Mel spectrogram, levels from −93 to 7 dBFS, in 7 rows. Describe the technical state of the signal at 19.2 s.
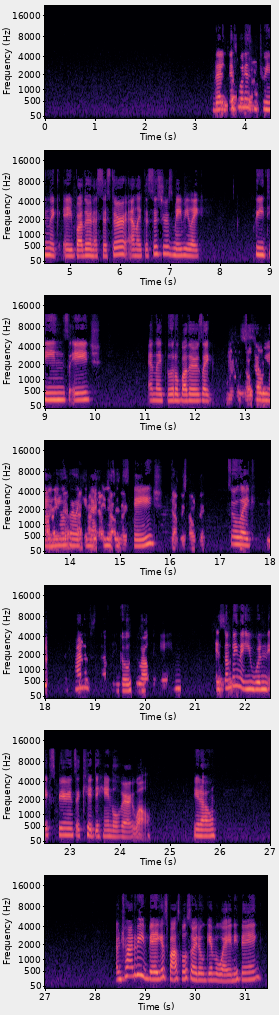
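Speech suppressed in double talk affects 19.2 s, inside a span running from 18.2 to 21.75 s. The speech level is pulled down sharply, at its deepest by around 40 dB, so the talker nearly vanishes, and the suppression adds up to roughly two seconds across that stretch. The likely cause is an echo canceller meeting simultaneous talk from both ends, failing to tell the near talker from loudspeaker echo, and attenuating both together.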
